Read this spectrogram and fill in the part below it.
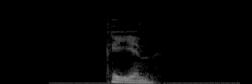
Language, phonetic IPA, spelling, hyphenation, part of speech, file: Bashkir, [kɪ̞ˈjɪ̞m], кейем, ке‧йем, noun, Ba-кейем.oga
- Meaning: 1. clothes, clothing, garments 2. costume, attire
